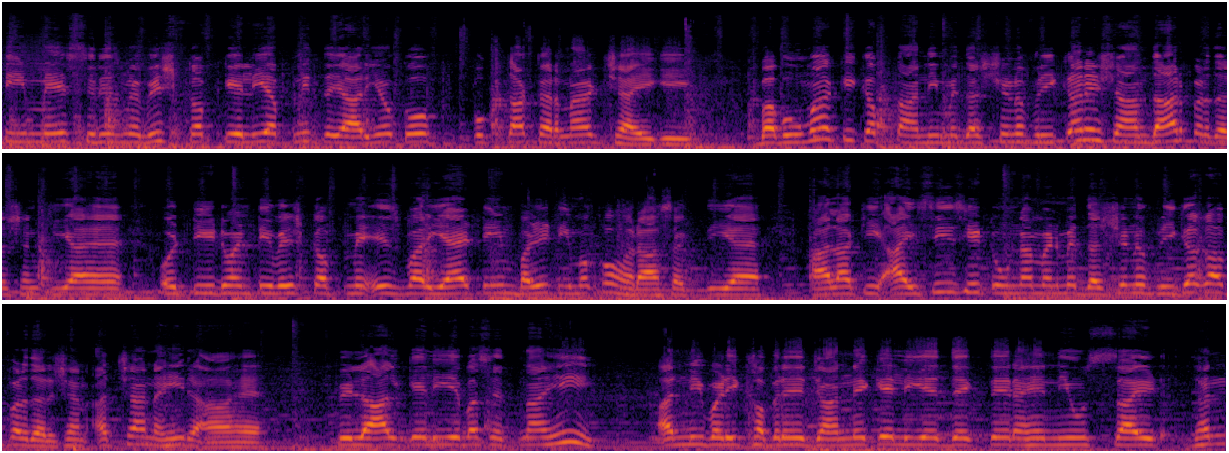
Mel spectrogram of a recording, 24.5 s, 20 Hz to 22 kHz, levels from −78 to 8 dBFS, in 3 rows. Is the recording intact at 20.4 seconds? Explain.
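No. From 20.08 to 23.40 s the treble goes dull and a gritty noise rises. This is a Bluetooth SBC bit pool drop: the congested link forced fewer bits, starving the top sub-bands and coarsening the rest, consistent with a bit pool falling from 31 to 11, around 83 kbps.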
